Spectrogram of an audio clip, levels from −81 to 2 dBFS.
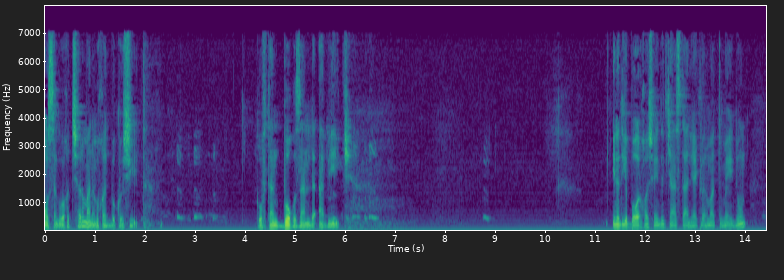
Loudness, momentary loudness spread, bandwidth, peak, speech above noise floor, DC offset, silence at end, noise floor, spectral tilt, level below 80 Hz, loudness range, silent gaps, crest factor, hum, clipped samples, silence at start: -24 LUFS; 22 LU; 7.4 kHz; -2 dBFS; 23 dB; under 0.1%; 0 s; -47 dBFS; -5 dB/octave; -46 dBFS; 9 LU; none; 26 dB; none; under 0.1%; 0 s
